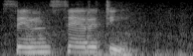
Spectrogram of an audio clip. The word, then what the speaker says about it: sincerity: See the way I am pronouncing sincere, sincerity, possible, possibility, valid, curious, curiosity.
